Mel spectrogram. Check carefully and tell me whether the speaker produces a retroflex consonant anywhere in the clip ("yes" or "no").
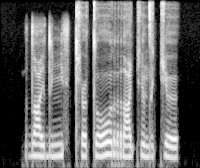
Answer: no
